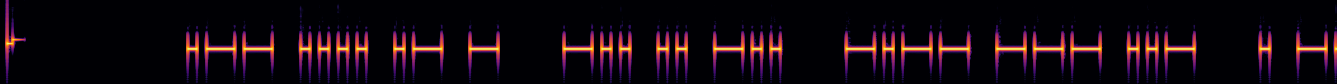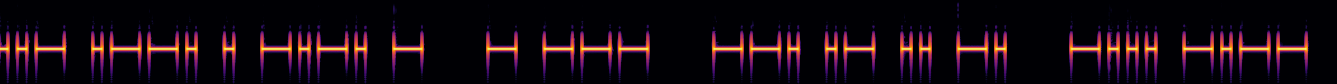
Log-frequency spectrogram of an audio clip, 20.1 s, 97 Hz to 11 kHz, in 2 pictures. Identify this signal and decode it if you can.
Morse code, heard as a keyed tone, about 17 wpm, 700 Hz. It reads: WHAT DID YOU EXPECT TO GAIN BY
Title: Sentences from Top 1100 Words 17wpm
